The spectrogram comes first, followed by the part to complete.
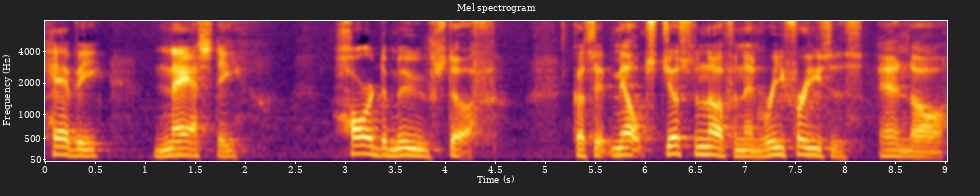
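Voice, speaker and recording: Mellow and mid-range, a middle-aged man's voice takes its time as he kneels by a tractor under a fabric shelter outdoors. He's a Virginian with a Southern accent, rambling folksily through a casual how-to vlog with plenty of fillers and restarts, captured by a camera a few meters away.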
